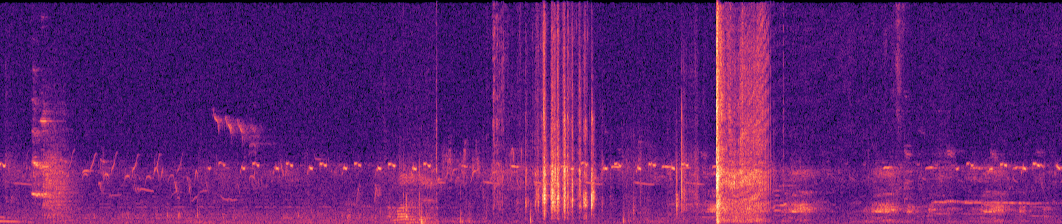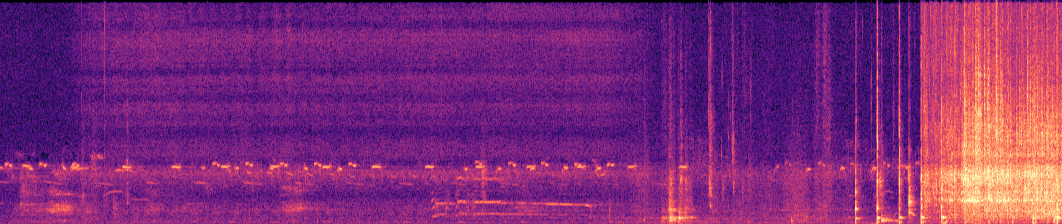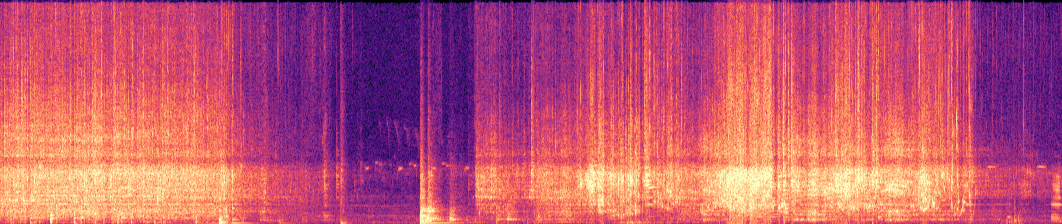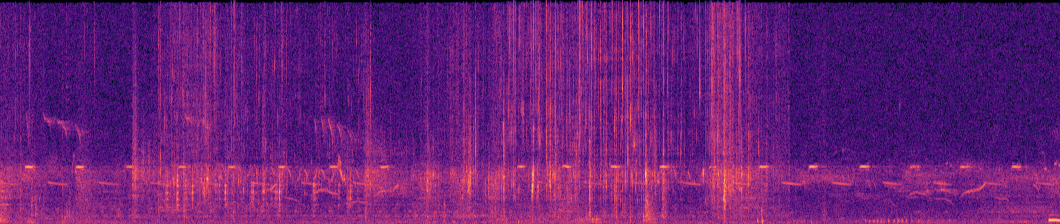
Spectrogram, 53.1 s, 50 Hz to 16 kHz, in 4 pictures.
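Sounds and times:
birds calling: 0.0s - 53.0s
water poured into basin: 24.8s - 30.3s, 32.5s - 39.2s, 45.6s - 49.2s.

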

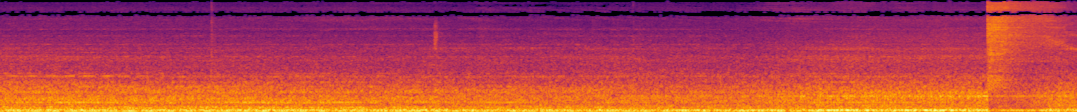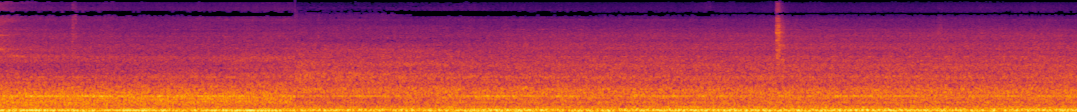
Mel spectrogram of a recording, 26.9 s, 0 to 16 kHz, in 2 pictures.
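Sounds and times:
diesel locomotive engine rumbling: 0.0s - 26.9s
sharp hiss of air: 12.3s - 13.6s.

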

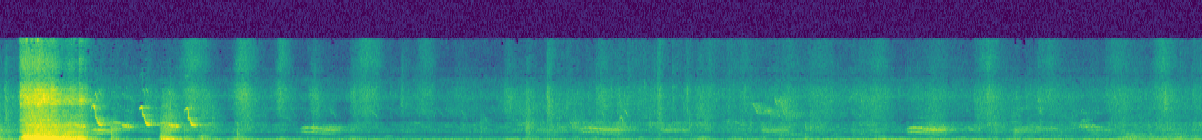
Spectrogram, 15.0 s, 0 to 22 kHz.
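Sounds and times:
faint crow caws: 3.8s - 4.6s, 7.0s - 8.9s, 11.3s - 14.0s.

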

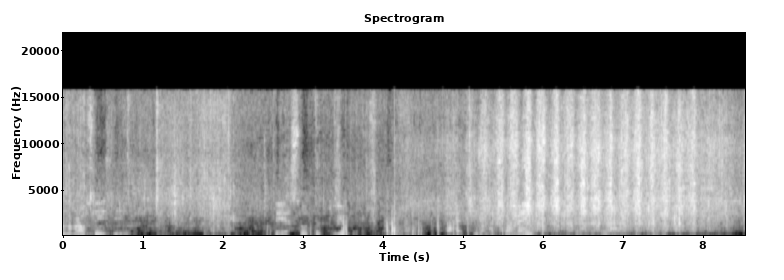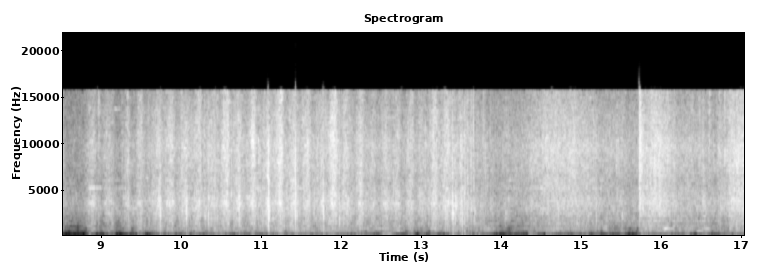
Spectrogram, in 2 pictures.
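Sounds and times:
leaves rustling: 0.0s - 17.0s
wood cracking and snapping: 9.2s - 14.0s.

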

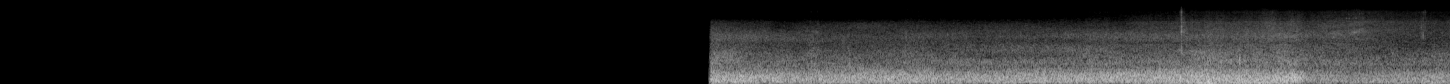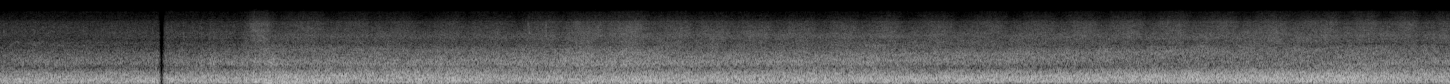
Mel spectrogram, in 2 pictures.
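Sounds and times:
ocean surf breaking: 7.1s - 29.0s
wind buffeting microphone: 7.1s - 29.0s.

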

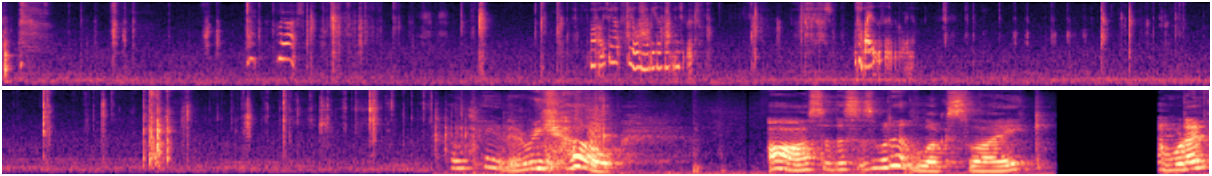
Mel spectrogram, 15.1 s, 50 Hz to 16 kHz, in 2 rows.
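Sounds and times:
plastic crinkling: 0.0s - 11.4s.

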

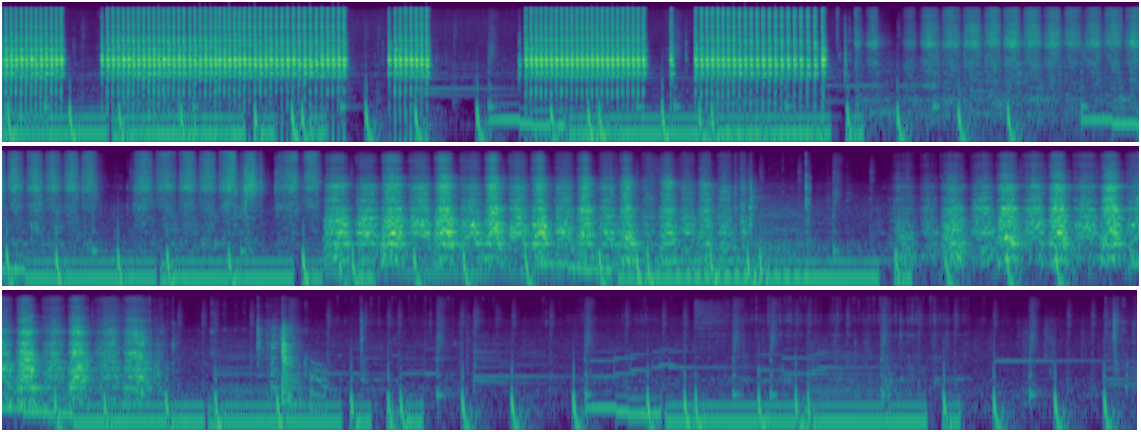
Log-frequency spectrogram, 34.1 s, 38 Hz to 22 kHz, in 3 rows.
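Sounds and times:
hand saw cutting wood: 0.0s - 4.3s, 5.2s - 19.0s, 20.2s - 24.4s.

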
